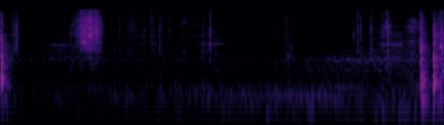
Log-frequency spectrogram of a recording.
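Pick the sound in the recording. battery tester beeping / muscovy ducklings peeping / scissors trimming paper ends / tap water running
scissors trimming paper ends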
